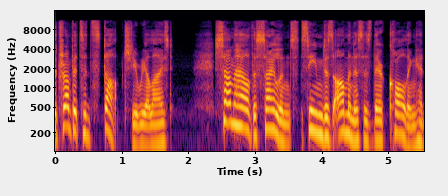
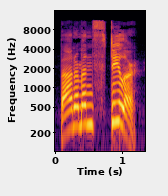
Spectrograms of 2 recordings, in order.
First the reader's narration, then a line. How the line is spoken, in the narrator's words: she said loudly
